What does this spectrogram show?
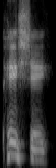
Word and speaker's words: Piesie: name or peshe is how the last name should be pronounced it's a p p shape um but i pronounce it i can't talk like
